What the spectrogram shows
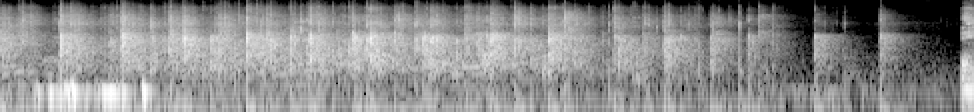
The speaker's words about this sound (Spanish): Dele el aplauso al que vive.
